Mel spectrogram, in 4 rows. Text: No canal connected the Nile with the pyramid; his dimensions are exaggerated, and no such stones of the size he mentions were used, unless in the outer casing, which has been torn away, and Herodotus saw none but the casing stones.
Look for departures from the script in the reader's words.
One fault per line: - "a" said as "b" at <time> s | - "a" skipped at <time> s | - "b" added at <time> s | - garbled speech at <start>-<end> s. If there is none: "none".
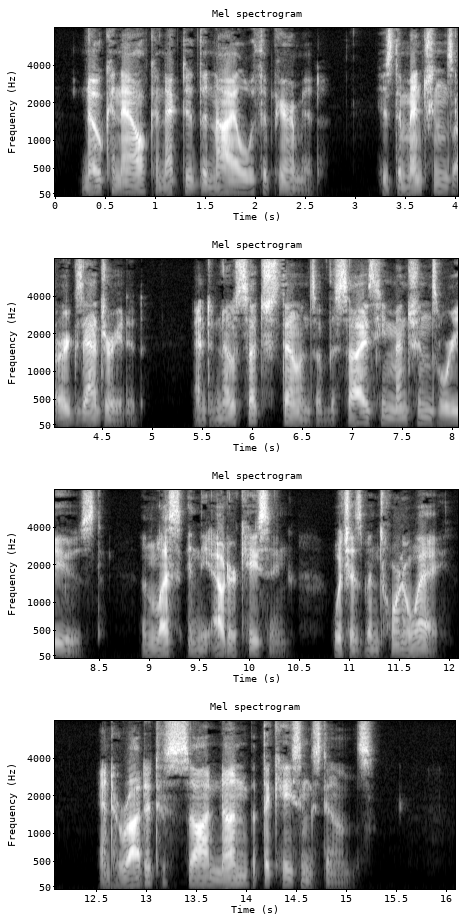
none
